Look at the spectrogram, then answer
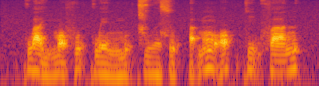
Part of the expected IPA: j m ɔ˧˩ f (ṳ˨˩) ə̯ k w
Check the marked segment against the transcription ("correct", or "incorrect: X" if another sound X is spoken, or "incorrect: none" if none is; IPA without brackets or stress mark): incorrect: ṵ˧˨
